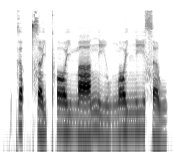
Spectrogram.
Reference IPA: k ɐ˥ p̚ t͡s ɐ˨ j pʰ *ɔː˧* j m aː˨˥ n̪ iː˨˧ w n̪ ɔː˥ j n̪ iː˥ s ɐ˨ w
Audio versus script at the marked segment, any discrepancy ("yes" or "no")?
no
